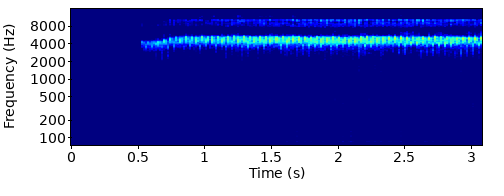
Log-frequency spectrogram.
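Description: A canary delivers a steady, high, rapid trill of fast-repeating notes, held evenly for over two seconds after a brief silence.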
